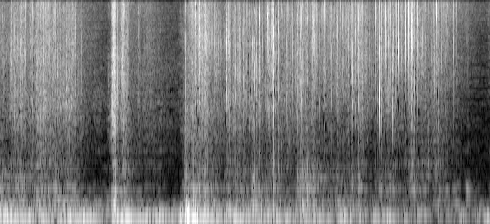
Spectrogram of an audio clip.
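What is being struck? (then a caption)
Dried rosebuds and petals crushed by gloved hands. A small pile of brittle dried rose buds and petals on a white cloth is crushed and rubbed by hands in black and gray felt gloves. The result is a dense, bright, crunchy tearing crackle, with a sharp burst just after one second and a louder, busier stretch from about two seconds that fades at the end.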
